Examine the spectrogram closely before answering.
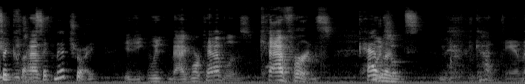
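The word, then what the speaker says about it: Magmoor: Also, so I know it's pronounced Magmore, but for some reason the way it's spelled makes it more like Magmur.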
